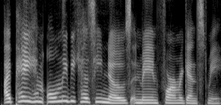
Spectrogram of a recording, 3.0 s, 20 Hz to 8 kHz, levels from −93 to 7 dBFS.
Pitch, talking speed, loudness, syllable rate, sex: 245 Hz, 245 wpm, -19 LUFS, 6.1 syllables/s, female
